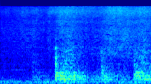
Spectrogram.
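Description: Dried chilies and shrimp sauté in a hot pan with a steady sizzle, while a spatula scrapes and stirs in two or three brief strokes close by.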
